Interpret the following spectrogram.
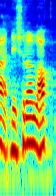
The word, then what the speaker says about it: ln: เป็น ลอการิทึม ฐาน ธรรมชาติ เรา ไม่ อ่าน ลอน กัน นะ ครับ เรา จะ อ่าน ว่า ใน ชนะ ล็อค หรือ ว่า ถ้า ใคร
